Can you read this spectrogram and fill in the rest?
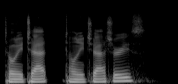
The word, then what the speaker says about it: Tony Chachere's: Tony Chachere's? – don't know. – And that's how you pronounce it too. I checked with my Creole friend.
